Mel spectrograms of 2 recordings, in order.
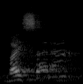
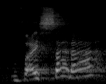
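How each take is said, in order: First: Vai sarar repeated much softer, rising at the end; soft echo. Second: Said in the usual way. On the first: Shown as a demonstration. Preacher gently repeats the healing promise, softly. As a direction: let Vai sarar fall to a gentle hush. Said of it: "softer echo". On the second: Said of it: "repeated promise".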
